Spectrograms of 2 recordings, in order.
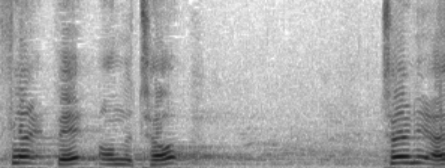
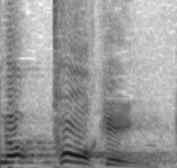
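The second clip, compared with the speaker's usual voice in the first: stern call to order; 5 dB louder than usual. Real, not acted. Teacher calling class to order.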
